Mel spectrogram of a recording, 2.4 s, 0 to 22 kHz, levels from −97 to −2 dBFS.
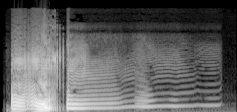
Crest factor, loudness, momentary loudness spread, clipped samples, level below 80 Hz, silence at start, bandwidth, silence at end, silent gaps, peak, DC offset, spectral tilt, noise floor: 14 dB; -12 LUFS; 21 LU; 0.2%; -36 dBFS; 0.05 s; 16.5 kHz; 0.15 s; none; 0 dBFS; under 0.1%; -6.5 dB/octave; -37 dBFS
